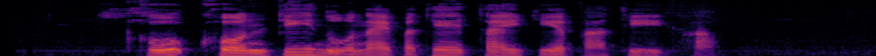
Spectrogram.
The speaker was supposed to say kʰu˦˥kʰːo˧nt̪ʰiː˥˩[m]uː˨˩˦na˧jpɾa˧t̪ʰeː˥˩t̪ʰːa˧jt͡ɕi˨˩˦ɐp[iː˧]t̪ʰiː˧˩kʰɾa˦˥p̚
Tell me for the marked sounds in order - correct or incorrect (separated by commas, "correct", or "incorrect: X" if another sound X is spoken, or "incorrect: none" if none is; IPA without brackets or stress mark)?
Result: incorrect: n, incorrect: aː˧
